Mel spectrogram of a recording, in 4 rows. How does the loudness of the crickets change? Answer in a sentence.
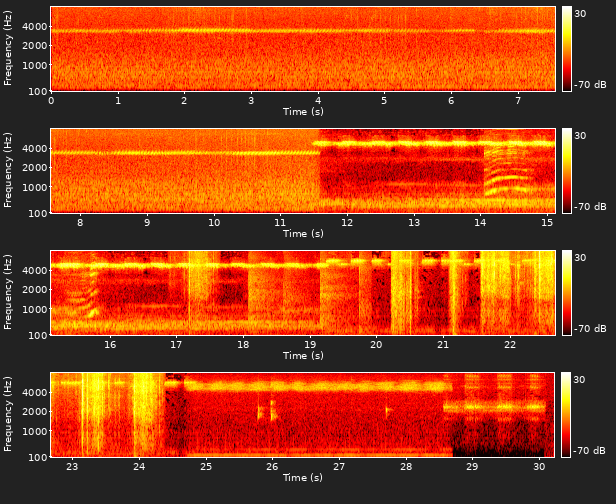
The loudness of the crickets goes up, then down.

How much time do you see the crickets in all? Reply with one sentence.
You can hear the crickets for 30 seconds altogether.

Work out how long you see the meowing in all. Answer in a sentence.
The meowing can be heard for 2 seconds in total.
